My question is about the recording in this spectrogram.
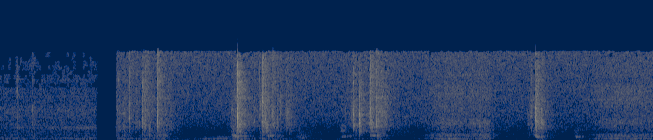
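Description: Faint hiss, then a run of light clicks and knocks with short low sounds between them, from a pug and a cat moving about on a hardwood floor.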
